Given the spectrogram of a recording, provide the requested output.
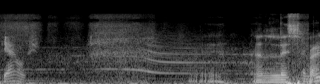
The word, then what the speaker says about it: gauche: I think it's gauche, but It's G-A-U, so I always call it gauche.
